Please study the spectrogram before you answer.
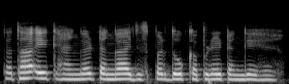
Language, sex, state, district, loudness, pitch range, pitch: Hindi, female, Uttar Pradesh, Lucknow, -16 LUFS, 235-250 Hz, 240 Hz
